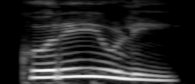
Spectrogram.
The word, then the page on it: ಕರಿಯಾಲೆ: kriyāle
